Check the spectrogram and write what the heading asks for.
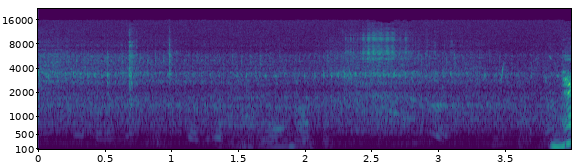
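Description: Yamaha NMAX 155 scooter's single-cylinder engine idling quietly and steadily at a standstill, with faint voices nearby.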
